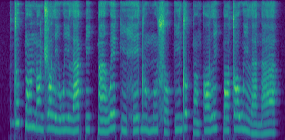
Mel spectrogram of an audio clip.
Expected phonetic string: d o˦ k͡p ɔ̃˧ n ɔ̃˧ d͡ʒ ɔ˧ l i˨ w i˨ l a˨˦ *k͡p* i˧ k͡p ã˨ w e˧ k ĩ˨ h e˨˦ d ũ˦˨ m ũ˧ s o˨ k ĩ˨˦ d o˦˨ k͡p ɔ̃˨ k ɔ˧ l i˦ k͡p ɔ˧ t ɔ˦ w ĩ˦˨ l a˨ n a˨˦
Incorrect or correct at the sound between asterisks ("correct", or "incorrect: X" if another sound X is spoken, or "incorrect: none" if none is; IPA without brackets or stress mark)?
correct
